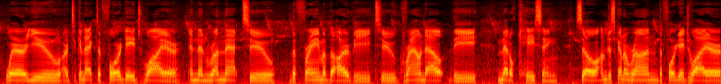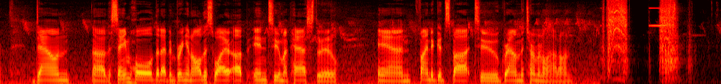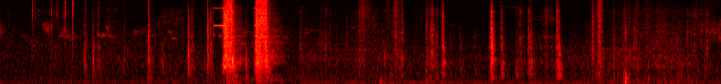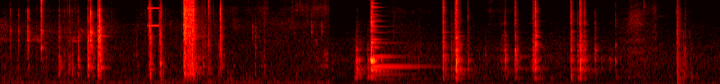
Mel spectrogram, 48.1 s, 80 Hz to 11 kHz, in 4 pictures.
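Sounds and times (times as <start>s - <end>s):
faint steady hum: 0.0s - 48.0s
metal tools clinking and knocking: 42.0s - 46.4s
ringing metallic clank: 42.1s - 43.4s.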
